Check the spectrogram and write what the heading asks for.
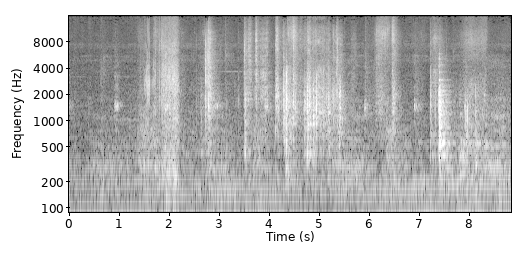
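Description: Objects being handled and moved about: an irregular string of short rustles and knocks, the sharpest about three quarters of the way through.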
